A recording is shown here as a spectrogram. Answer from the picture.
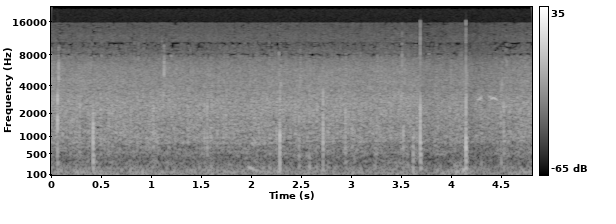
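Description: Heavy rain falling steadily: a constant hiss of rain with scattered sharp drip hits close by.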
